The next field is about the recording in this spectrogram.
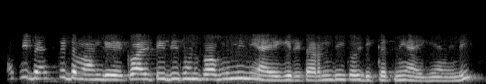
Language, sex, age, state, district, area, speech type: Punjabi, female, 18-30, Punjab, Fazilka, rural, conversation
